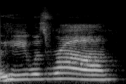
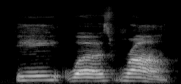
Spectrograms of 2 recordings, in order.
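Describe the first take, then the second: First: Said in the usual way. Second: "He was wrong" slow, word by word, lower; deliberate emphasis. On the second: Shown as a demonstration. Host repeats the verdict on [name] for her listeners, deliberate emphasis. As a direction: stretch out "was" and land heavily on "wrong".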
